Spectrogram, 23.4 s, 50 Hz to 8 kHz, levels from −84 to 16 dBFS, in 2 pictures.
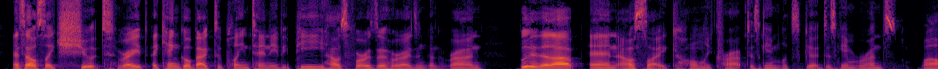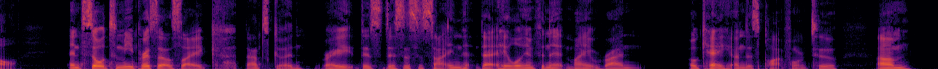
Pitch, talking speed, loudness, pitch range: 120 Hz, 170 wpm, -29 LUFS, 115-135 Hz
